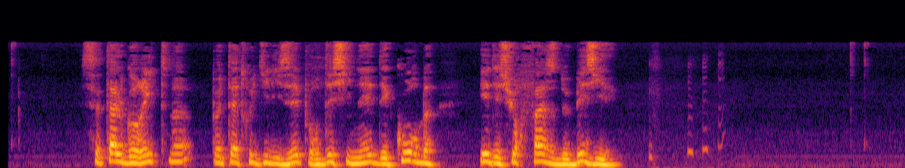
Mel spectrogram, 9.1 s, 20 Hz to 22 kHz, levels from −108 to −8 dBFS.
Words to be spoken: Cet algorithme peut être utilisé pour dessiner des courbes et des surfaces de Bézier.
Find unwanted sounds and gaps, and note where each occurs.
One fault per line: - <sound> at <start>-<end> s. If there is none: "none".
- laugh at 6.5-7.3 s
